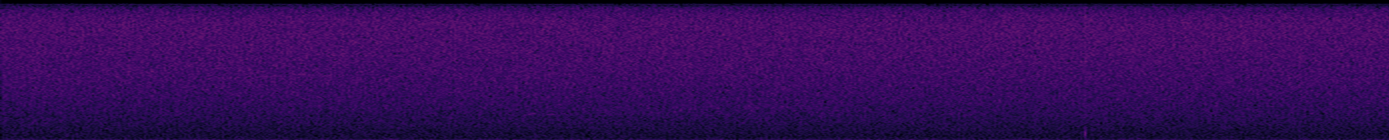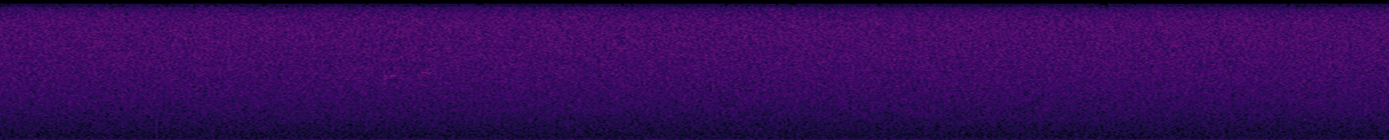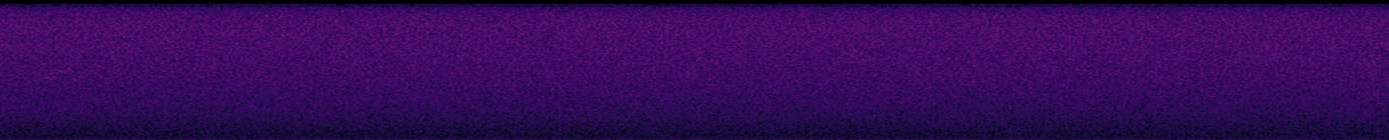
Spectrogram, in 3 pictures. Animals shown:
Blackburnian Warbler (Setophaga fusca)

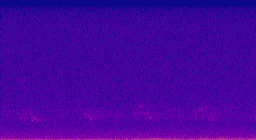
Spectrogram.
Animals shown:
Red-eyed Vireo (Vireo olivaceus)

